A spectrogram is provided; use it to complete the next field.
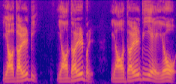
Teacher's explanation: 모음 조사가 오면 비읍이 올라간다는 거예요. 여덟비, 여덟불, 여덟비예요 이렇게 발음하는 거. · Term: 연음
